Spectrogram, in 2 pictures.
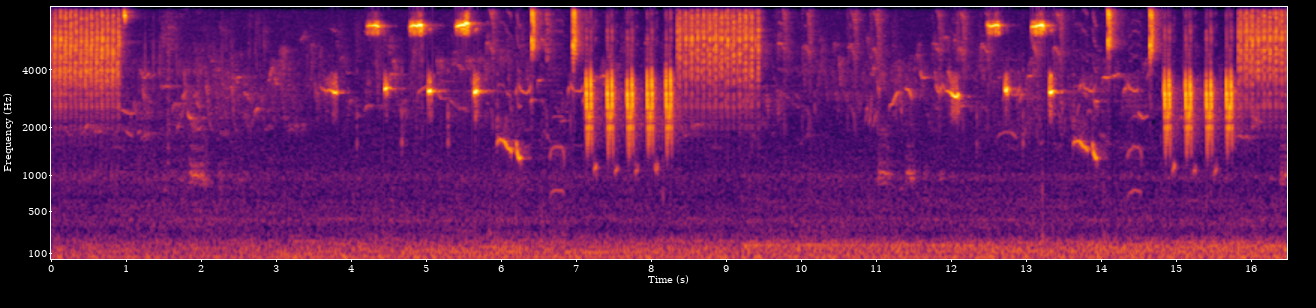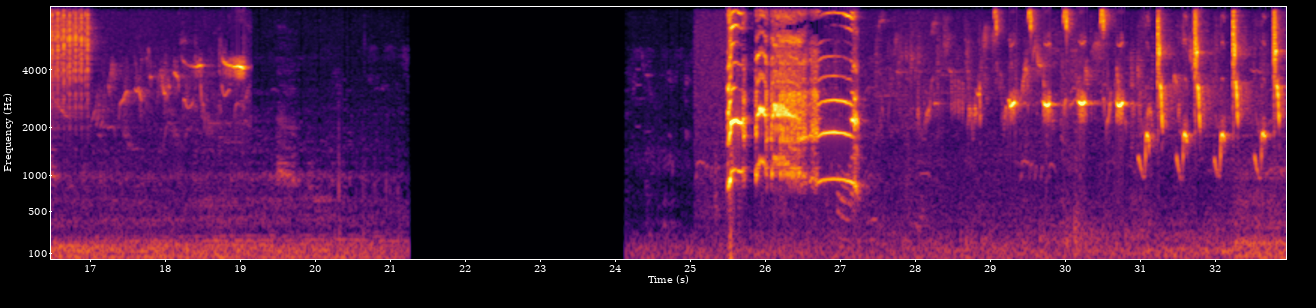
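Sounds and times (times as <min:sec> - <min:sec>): small birds chirping: 0:00.0 - 0:21.2, 0:27.3 - 0:32.9
low rumble: 0:01.0 - 0:21.2.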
